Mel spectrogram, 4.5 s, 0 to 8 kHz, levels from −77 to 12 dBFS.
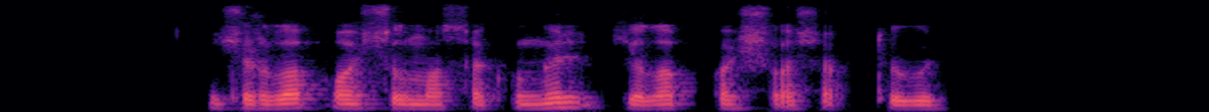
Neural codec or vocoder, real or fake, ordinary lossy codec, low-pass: none; real; Opus, 32 kbps; 7.2 kHz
